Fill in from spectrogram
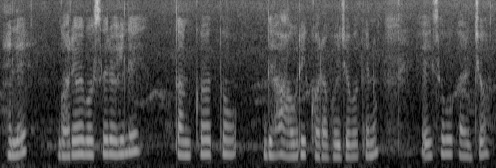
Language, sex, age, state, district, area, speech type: Odia, female, 18-30, Odisha, Malkangiri, urban, spontaneous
